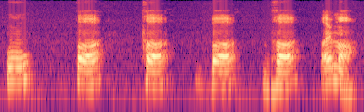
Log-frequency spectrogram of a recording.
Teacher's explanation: So these, while you are going to pronounce these letters, your lips touch to each other. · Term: लेवियल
